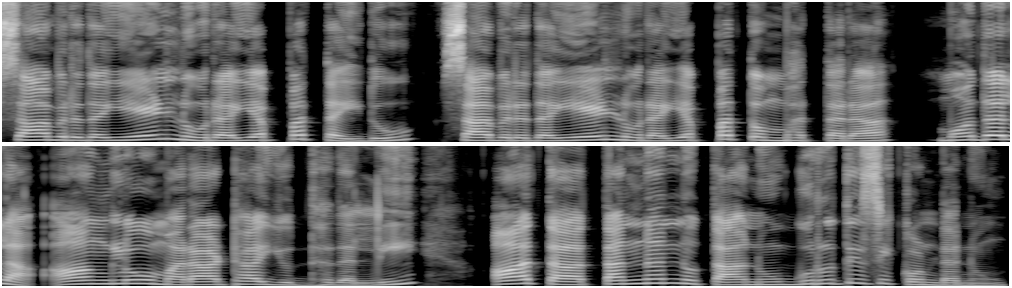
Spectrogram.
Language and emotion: Kannada, neutral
